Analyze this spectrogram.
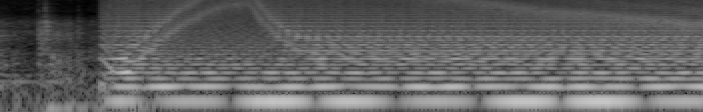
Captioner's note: eerie sci-fi whirring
